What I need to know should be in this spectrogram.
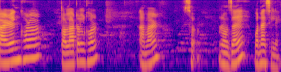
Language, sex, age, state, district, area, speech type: Assamese, female, 30-45, Assam, Sivasagar, rural, spontaneous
